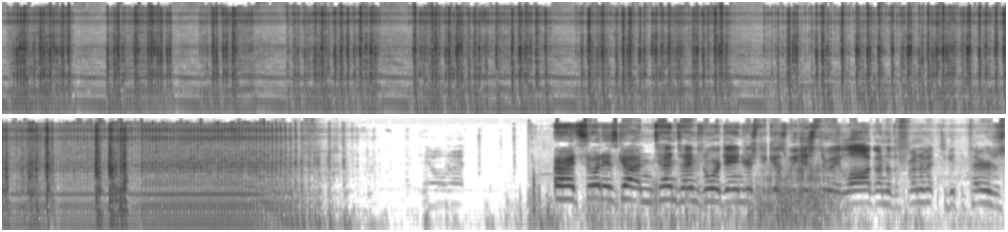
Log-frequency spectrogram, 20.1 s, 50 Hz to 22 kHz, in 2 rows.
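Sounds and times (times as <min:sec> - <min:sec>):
car engine revving hard: 0:00.0 - 0:13.5
engine clattering: 0:00.0 - 0:13.9.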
